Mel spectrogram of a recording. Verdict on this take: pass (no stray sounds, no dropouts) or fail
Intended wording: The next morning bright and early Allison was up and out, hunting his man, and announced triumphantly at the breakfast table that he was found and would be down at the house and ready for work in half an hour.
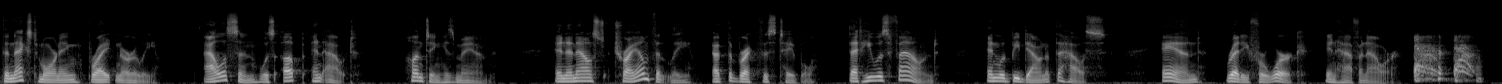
fail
